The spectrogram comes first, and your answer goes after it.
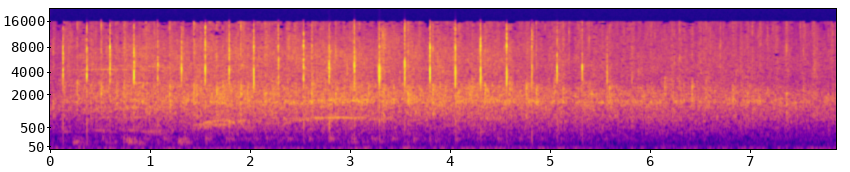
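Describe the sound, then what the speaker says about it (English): A steady round of audience applause for student performers at a band concert live stream, a continuous wash of many hands clapping at moderate distance, with no talking. "Let's give these students a big round of applause."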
